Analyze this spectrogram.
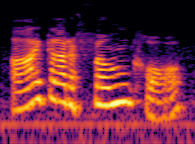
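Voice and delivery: ordinary talk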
